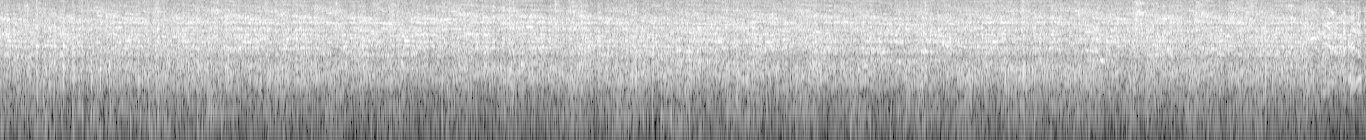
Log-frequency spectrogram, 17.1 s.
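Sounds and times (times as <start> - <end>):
steel wheels rushing on rail: 0.0 - 17.0.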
